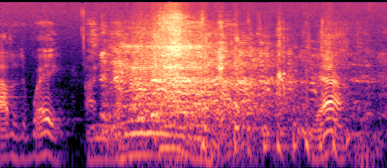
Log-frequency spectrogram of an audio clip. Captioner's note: audience laughs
